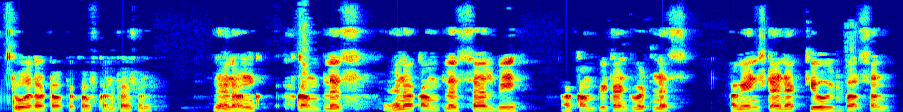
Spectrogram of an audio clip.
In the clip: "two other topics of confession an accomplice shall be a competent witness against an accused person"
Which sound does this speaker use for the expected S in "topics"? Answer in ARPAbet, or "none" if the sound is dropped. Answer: none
